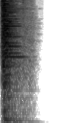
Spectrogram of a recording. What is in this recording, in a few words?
hatchet strike muted; rust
